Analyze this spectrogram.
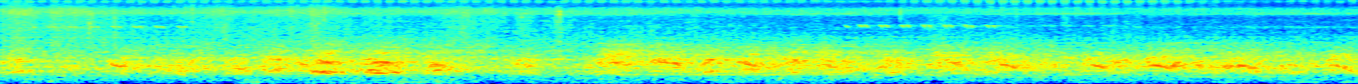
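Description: Pack of hunting dogs barking and yelping, a dense, continuous jumble of many short calls. A brief high-pitched trill sounds twice.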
